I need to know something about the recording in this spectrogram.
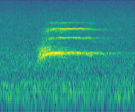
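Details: A single drawn-out cry from a fisher in a front yard in the middle of the night, rising sharply, then holding a steady, slightly falling wail with clear overtones before fading, against soft night background noise.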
